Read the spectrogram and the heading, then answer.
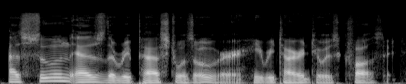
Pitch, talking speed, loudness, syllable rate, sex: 90 Hz, 175 wpm, -18 LUFS, 4.6 syllables/s, male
